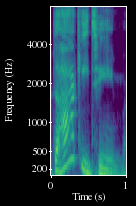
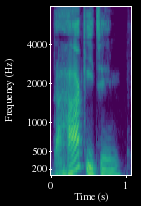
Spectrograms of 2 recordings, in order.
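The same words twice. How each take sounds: First: Said in the usual way. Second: Lower-pitched, puzzled echo of HOCKEY TEAM; confused. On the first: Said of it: "he's like". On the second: Retold or imitated. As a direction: echo it back baffled, pitched down. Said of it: "I'm legitimately confused".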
